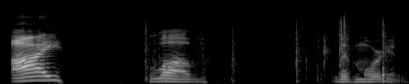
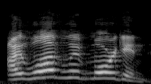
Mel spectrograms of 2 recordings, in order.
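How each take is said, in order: First: Long pauses after I and after love, shouted I easing to a normal Liv Morgan; word-by-word declaration. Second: High, slow, full-blast yell; shouted declaration. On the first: Repeating the love declaration for a friend, emphatic word by word. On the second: Telling a friend of love for a wrestler, mock-earnest shout. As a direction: bellow the whole line in one go. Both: Pretend.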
